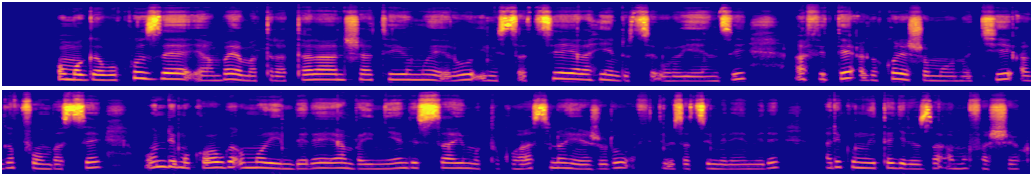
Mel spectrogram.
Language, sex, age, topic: Kinyarwanda, female, 25-35, health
